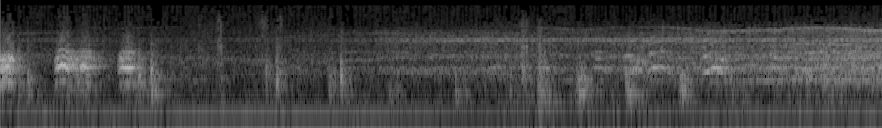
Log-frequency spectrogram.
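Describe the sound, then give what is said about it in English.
Several dogs bark and yelp in a chaotic fight by a creek bank, sharp bursts tumbling over one another before settling into a continuous snarling, whining din. “The dogs were still in a tangle, and the girl still lying in the snow.”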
